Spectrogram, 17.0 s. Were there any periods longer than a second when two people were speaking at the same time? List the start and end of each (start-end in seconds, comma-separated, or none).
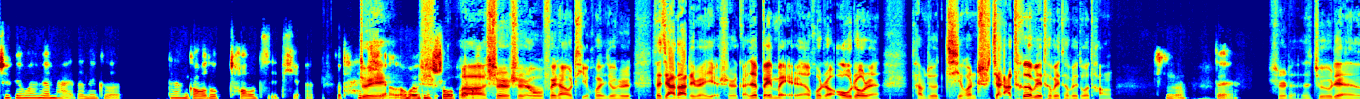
4.5-6.2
